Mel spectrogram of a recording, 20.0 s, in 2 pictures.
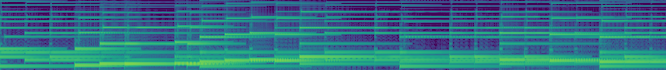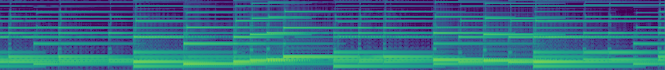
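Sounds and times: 
music box: 0:00.0 - 0:19.9.

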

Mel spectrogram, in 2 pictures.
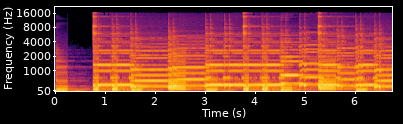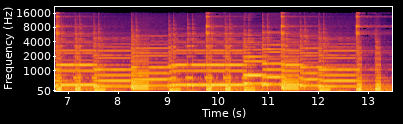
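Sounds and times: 
ethnic guitar music: 0:00.8 - 0:13.4.

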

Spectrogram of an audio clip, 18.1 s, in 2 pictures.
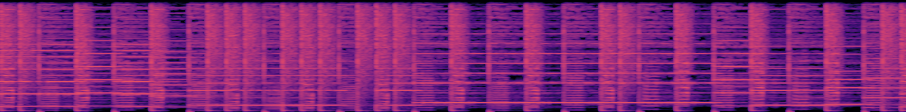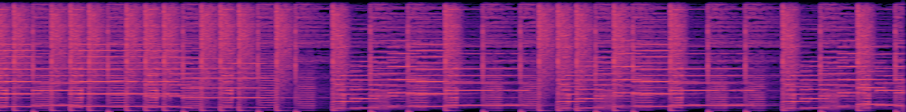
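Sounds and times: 
traditional German polka in MIDI: 0:00.0 - 0:18.1.

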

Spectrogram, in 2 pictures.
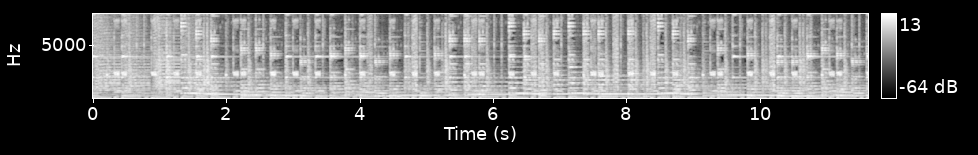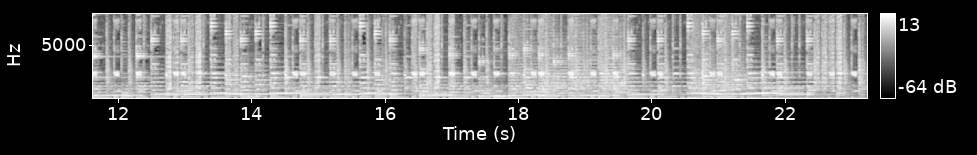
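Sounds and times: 
MIDI samba music: 0:00.0 - 0:23.2.

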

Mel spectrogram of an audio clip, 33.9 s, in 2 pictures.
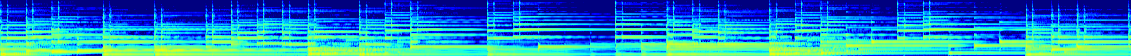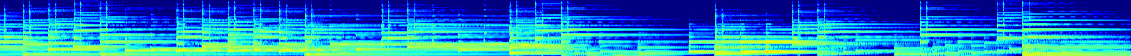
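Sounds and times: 
MIDI healing harp music: 0:00.0 - 0:33.9.

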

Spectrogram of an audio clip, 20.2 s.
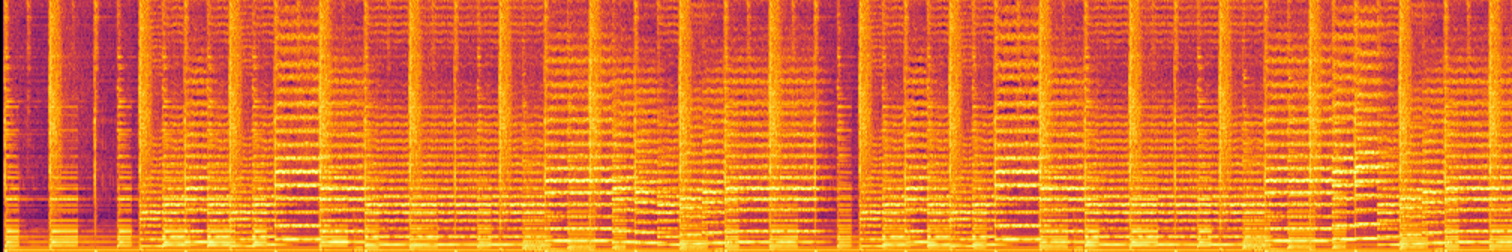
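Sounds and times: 
acoustic music: 0:00.0 - 0:20.1.

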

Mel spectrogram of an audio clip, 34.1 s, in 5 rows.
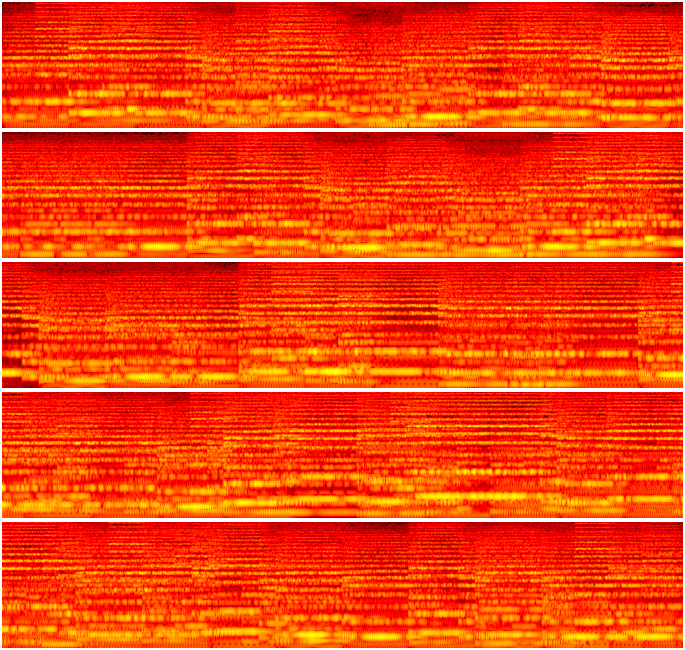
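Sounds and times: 
string quartet playing: 0:00.0 - 0:34.0.

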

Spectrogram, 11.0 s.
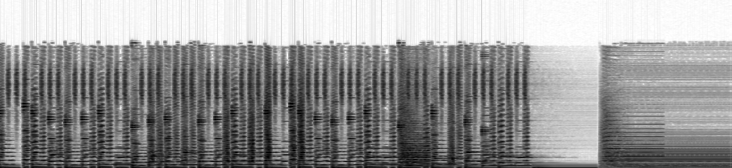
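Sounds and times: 
mambo music: 0:00.0 - 0:10.9.

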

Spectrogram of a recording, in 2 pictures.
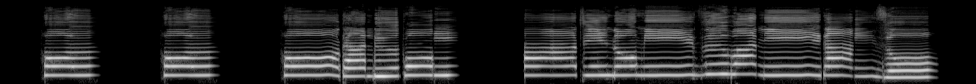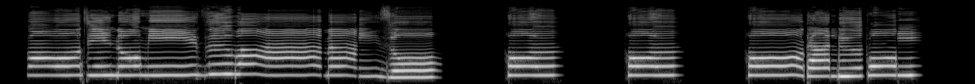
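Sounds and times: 
vocals: 0:00.4 - 0:01.0, 0:01.6 - 0:02.2, 0:02.8 - 0:04.6, 0:05.2 - 0:09.4, 0:10.0 - 0:14.2, 0:14.8 - 0:15.4, 0:16.0 - 0:16.6, 0:17.2 - 0:19.0.

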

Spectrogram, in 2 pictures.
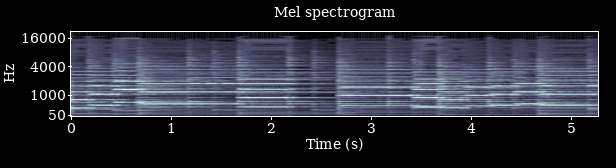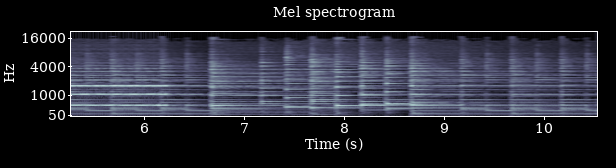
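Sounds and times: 
MIDI school piano playing traditional tune: 0:00.0 - 0:10.5.

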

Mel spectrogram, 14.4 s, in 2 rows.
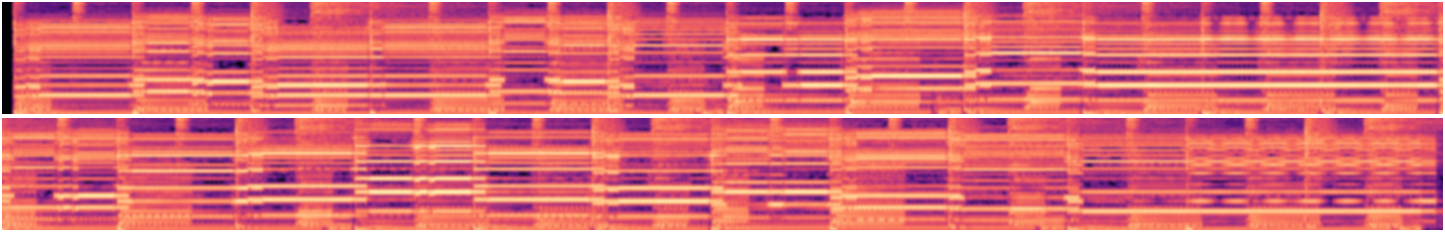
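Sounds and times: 
acoustic music: 0:00.1 - 0:14.3.

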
